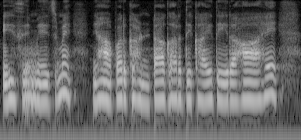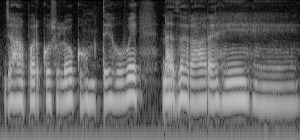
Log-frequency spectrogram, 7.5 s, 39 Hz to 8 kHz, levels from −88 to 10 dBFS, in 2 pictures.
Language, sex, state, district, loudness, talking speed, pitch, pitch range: Hindi, female, Rajasthan, Jaipur, -19 LUFS, 160 wpm, 175 Hz, 170-185 Hz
